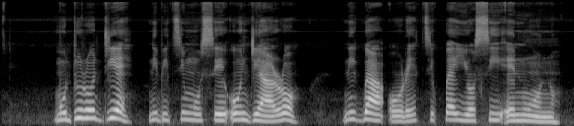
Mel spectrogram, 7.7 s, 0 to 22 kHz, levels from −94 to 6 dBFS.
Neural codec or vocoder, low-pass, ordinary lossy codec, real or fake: none; none; none; real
